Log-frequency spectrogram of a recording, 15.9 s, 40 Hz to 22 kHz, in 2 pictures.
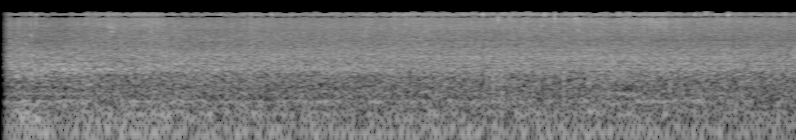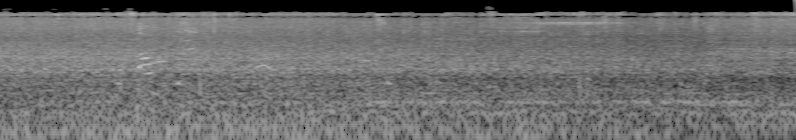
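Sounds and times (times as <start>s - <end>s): car cabin road noise: 0.0s - 15.9s.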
